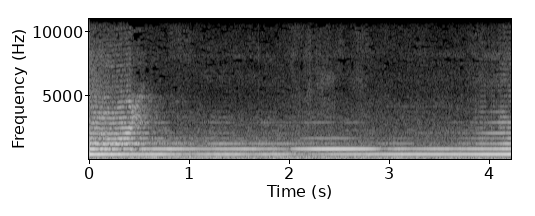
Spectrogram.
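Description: A horn blown in one long, steady note, a fanfare heralding a king's entrance.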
